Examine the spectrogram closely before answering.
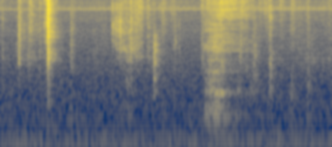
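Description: A single sharp click about half a second in, then soft rustling of sheets and duvet as a person sits up in bed.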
